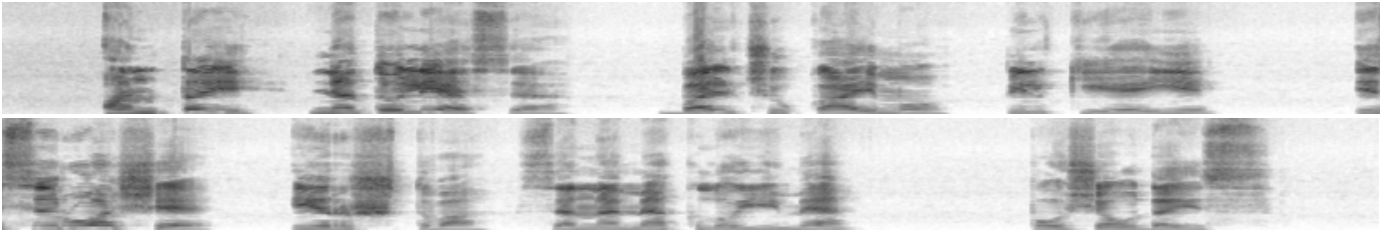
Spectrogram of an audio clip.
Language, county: Lithuanian, Panevėžys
